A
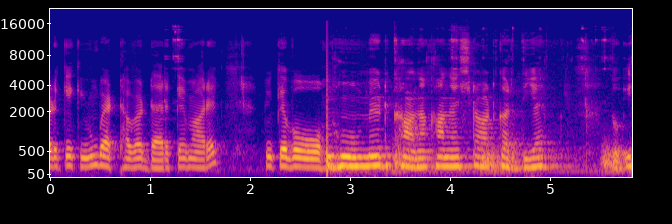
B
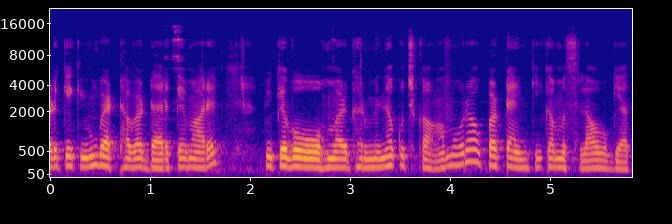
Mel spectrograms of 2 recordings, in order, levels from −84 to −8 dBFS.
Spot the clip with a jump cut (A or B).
A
